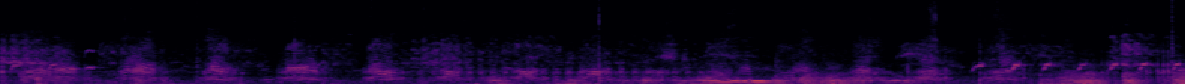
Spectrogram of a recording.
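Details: Common shelducks (Tadorna tadorna) fighting on Two Tree Island, Essex, give quick, harsh, cackling aggression calls in bursts, with a steady rush of wind and possibly distant voices behind.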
